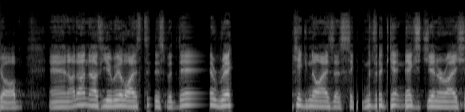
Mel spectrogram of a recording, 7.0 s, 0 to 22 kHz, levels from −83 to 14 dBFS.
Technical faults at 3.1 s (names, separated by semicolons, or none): call audio freeze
